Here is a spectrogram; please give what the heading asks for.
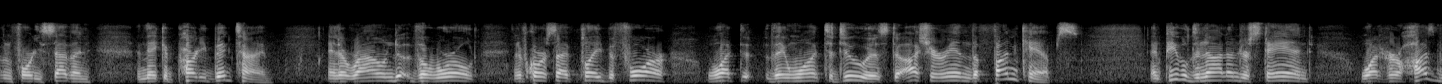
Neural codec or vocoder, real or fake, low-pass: none; real; 7.2 kHz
